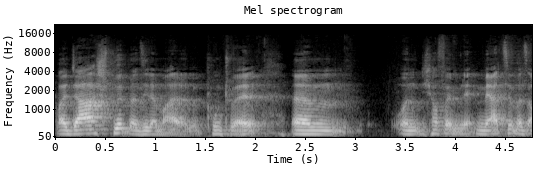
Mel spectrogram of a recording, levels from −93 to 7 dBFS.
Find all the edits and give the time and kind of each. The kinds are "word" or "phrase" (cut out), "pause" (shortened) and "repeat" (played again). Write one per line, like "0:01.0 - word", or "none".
none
